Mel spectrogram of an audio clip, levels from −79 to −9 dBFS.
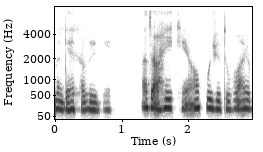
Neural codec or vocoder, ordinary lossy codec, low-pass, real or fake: codec, 16 kHz, 1.1 kbps, Voila-Tokenizer; none; none; fake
